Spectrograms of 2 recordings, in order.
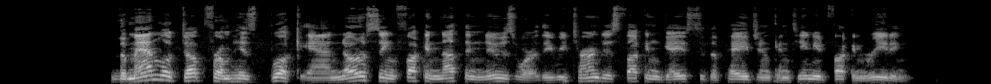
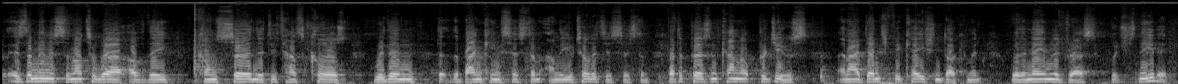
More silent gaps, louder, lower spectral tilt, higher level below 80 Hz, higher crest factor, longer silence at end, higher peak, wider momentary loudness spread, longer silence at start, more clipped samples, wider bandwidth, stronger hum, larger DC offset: neither; about the same, -23 LUFS vs -21 LUFS; second, -3 dB/octave vs -6.5 dB/octave; second, -68 dBFS vs -44 dBFS; first, 22 dB vs 10 dB; first, 0.85 s vs 0 s; first, -2 dBFS vs -12 dBFS; about the same, 8 LU vs 9 LU; first, 1.1 s vs 0 s; neither; second, 16.5 kHz vs over 20 kHz; neither; neither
